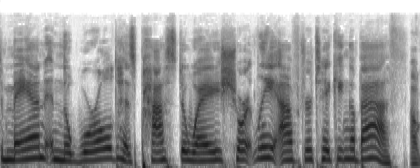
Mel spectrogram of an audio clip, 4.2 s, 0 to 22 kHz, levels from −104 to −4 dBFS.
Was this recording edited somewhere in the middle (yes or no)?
no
